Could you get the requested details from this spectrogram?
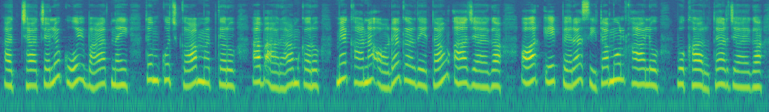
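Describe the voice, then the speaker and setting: A woman's voice: fairly high pitch, slow, hardly any pauses, darkish tone. A woman voicing a loving, playful young husband who teases his wife affectionately, in a storybook reading. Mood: teasing. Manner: teasing, affectionate.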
